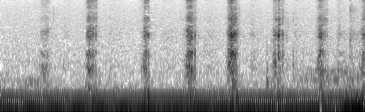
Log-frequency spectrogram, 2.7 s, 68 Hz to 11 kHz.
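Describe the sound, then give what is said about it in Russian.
Scissors trimming hair, evening the length of a strand held between the fingers near the temple, about eight crisp snips at a steady, quick rhythm, each a short bright crunch over a low, constant electrical hum. No one speaks. “Я просто расчесочкой провожу по самой ближней пряди волос, останавливаюсь где-то 2 сантиметра до кончика, зажимаю между пальчиками своими и выравниваю длину ножницами.”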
